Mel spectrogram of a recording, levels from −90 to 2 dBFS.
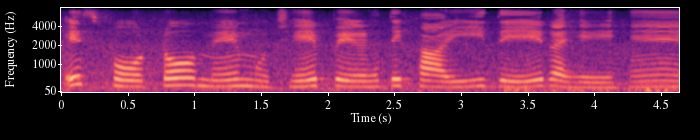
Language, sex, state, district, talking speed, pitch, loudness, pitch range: Hindi, female, Madhya Pradesh, Katni, 115 wpm, 215 Hz, -18 LUFS, 200-230 Hz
